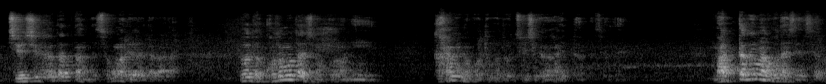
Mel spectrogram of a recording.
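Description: A man's voice: on the high side, gravelly, background noise. A middle-aged man, a pastor telling a story in a chatty sermon and often adding "ne". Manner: chatty, laughing asides, tag-question "ne". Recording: echoey hall, distant mic, faint ambience.

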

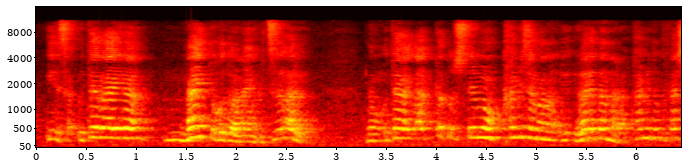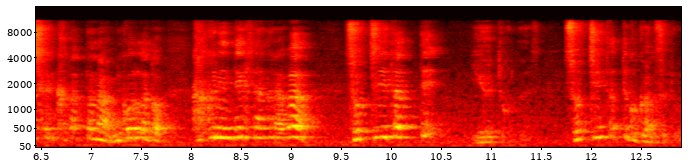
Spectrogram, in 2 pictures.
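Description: A man's voice: very high voice, big pitch swings, quick pace, a little hiss or hum. A male pastor preaching a sermon to his congregation, emphatic and fond of rhetorical questions, recorded in an echoey church hall from a distance. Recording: echoey room, mic at a distance.

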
